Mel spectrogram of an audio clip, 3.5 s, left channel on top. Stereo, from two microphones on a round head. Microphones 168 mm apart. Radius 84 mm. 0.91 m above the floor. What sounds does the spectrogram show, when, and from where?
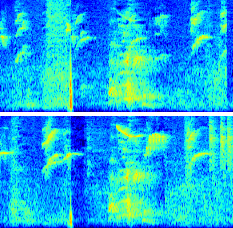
1.6 s a sneeze: 10° right (ahead or behind), 5 m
